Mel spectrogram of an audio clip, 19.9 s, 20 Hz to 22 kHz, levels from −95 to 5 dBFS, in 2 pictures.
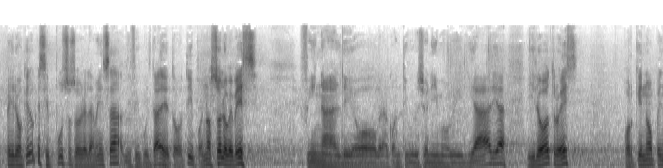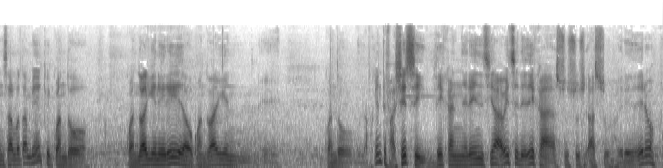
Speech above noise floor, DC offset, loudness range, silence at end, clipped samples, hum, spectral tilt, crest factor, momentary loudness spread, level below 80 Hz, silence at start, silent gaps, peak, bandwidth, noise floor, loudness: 21 dB; under 0.1%; 4 LU; 0 s; under 0.1%; none; -6 dB/octave; 18 dB; 17 LU; -42 dBFS; 0 s; none; 0 dBFS; 11.5 kHz; -39 dBFS; -19 LUFS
